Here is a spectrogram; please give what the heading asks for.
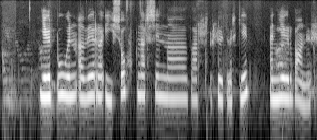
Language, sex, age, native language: Icelandic, female, 18-19, Icelandic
